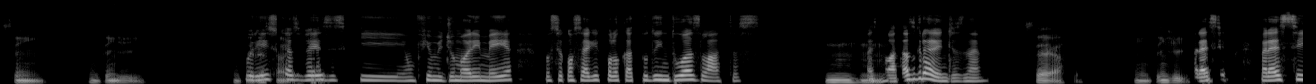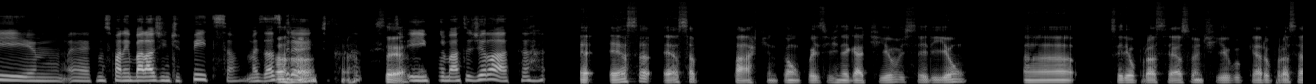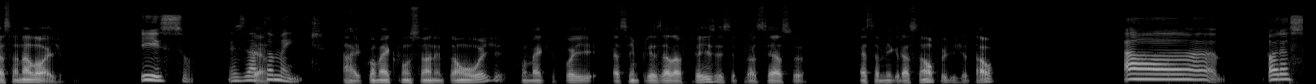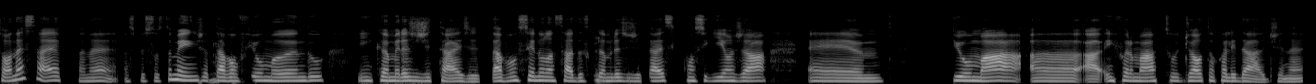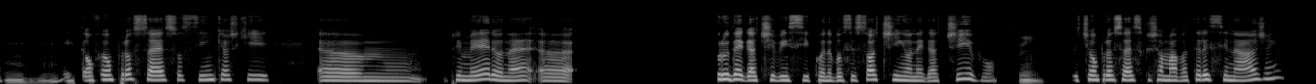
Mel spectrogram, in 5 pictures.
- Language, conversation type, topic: Portuguese, podcast, Qual estratégia simples você recomenda para relaxar em cinco minutos?
- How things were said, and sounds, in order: chuckle; chuckle; drawn out: "Ah"; tongue click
